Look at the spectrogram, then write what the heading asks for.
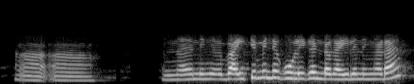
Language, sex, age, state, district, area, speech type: Malayalam, female, 45-60, Kerala, Wayanad, rural, conversation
